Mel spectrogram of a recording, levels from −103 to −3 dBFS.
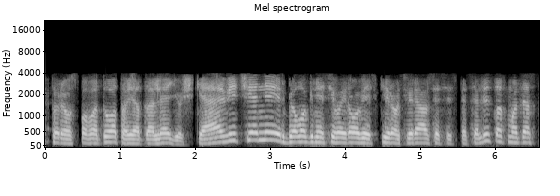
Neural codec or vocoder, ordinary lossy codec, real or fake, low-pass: none; AAC, 16 kbps; real; 7.2 kHz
